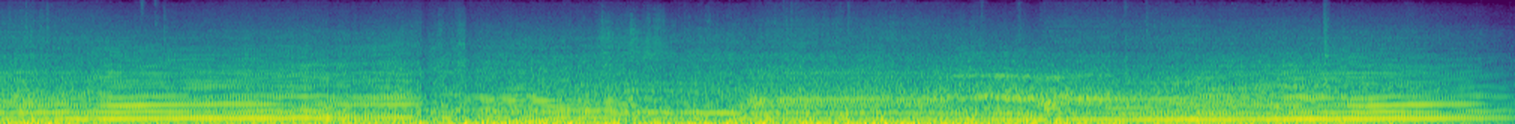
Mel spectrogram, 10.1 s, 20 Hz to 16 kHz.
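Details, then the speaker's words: Freshly tuned Honda S2000 on track, first two laps: engine pulls hard at high revs with a smooth, even intake note, snappy throttle and good power, no stumbles; a misfire appeared on the third lap. "for the first two laps the ITV sound was glorious the throttle was snappy and the engine was making good power"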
